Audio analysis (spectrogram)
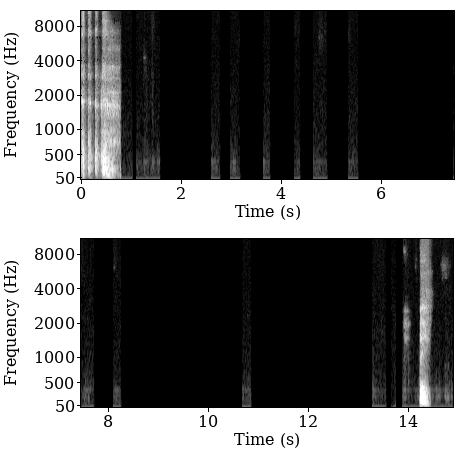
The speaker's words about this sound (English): Let me blow my nose before we come back in real quick.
